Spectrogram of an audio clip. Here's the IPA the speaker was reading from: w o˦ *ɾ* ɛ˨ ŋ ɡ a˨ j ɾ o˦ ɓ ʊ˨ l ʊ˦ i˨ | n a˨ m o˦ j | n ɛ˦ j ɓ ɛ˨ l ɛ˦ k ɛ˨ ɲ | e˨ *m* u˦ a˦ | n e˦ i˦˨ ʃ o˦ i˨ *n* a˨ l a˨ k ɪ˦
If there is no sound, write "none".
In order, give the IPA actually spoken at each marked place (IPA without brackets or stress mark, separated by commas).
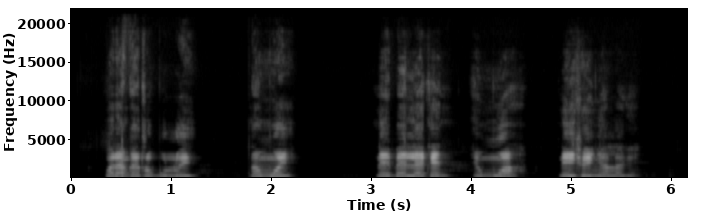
ɾ, m, ɲ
